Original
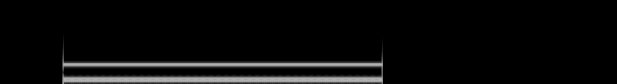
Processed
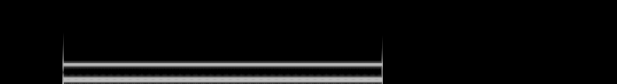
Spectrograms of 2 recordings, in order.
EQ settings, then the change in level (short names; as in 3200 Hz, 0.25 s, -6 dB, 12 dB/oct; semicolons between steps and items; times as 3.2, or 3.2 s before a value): air absorption 87 m; +3.5 dB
